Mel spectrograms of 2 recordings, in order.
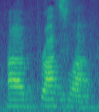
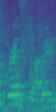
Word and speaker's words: Breslov: So this is a story of Rabbi Nachman of Bratslav. What? No, Breslov. Breslov, I'm saying it wrong?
